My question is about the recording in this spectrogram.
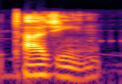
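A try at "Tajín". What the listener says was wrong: I believe it's tahine. You know, like the J is pronounced yah or ha in Spanish.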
